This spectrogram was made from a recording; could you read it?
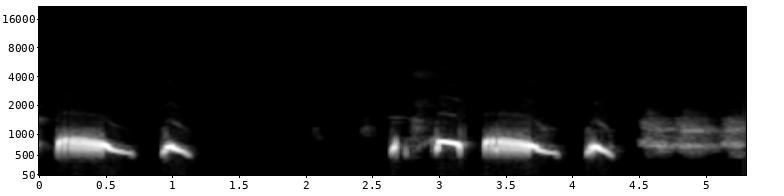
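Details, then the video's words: Morning urging coos from a decoy spotted dove calling in wild doves. Two phrases each hold a long vibrating coo that drops in pitch, followed by a short falling coo. A quieter, steady hum runs at the end. "Tiếng chim cu gáy thúc và gáy gọi bổi vào buổi sáng"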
